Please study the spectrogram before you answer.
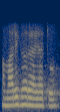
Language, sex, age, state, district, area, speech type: Hindi, female, 30-45, Uttar Pradesh, Varanasi, rural, conversation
